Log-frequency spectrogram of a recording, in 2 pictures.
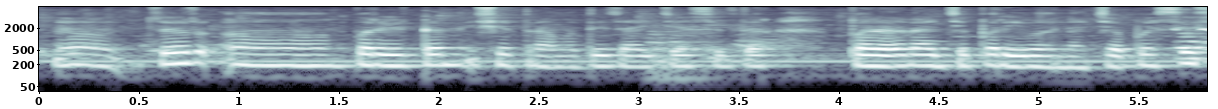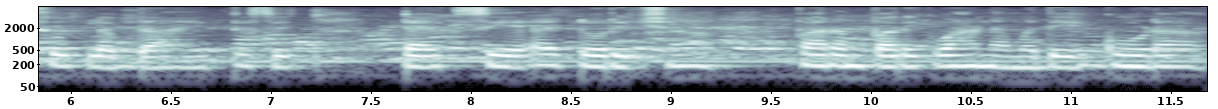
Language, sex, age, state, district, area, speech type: Marathi, female, 30-45, Maharashtra, Osmanabad, rural, spontaneous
